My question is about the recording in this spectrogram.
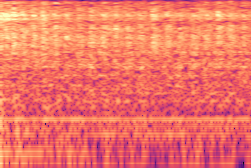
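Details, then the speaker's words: Old Honda Scoopy carb-type scooter idling with a rapid sewing-machine-like clatter from the engine; connecting rod or crankshaft assembly damage, needing an engine overhaul. "Kasi ang problema niyan mga sir ay connecting rod or segunyal assembly ang problema."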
